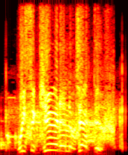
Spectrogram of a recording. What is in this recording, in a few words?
secured obj, US voiceovers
